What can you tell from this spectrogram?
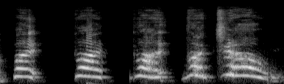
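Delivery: very high, strained yelling; whiny protest. Retold or imitated. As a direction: shriek it like a sore loser. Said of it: "Xander sitting there".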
